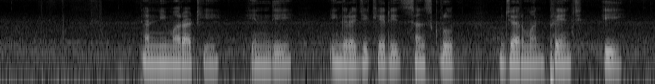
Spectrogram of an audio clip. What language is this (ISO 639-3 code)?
mar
